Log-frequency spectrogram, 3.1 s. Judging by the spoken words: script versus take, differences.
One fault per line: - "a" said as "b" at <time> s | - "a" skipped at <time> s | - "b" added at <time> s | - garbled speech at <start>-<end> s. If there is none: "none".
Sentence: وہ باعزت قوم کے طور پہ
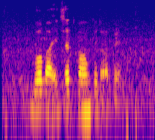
none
